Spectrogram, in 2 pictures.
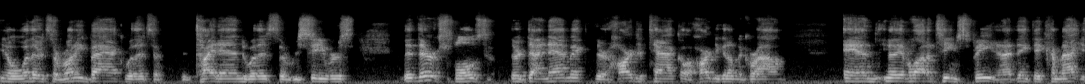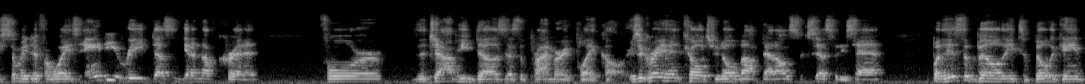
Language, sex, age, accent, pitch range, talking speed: English, male, 50-69, American, 120-145 Hz, 245 wpm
